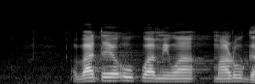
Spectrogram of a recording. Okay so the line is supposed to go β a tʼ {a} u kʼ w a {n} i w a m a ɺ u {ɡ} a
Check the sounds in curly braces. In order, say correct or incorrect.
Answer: incorrect: ɛ, incorrect: m, correct

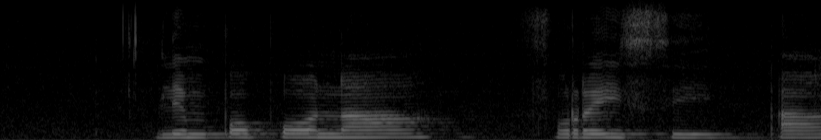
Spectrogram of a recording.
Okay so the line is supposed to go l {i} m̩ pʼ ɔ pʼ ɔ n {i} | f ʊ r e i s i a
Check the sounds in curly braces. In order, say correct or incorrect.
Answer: incorrect: ɪ, incorrect: a

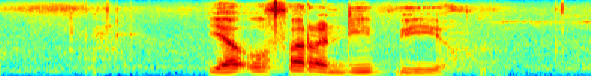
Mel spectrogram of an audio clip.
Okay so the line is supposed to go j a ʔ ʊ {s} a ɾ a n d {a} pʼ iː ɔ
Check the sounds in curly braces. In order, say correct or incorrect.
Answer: incorrect: f, incorrect: i

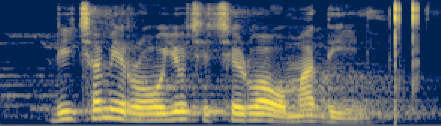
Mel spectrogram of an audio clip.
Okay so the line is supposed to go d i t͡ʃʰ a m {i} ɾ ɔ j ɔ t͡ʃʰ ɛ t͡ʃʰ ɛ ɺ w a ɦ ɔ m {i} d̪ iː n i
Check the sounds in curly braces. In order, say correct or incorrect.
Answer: correct, incorrect: a

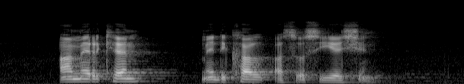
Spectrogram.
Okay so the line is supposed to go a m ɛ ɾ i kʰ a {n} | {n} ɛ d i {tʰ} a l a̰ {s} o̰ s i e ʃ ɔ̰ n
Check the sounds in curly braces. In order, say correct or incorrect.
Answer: correct, incorrect: m, incorrect: kʰ, correct

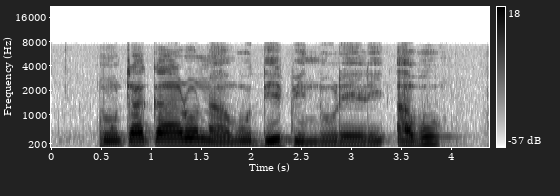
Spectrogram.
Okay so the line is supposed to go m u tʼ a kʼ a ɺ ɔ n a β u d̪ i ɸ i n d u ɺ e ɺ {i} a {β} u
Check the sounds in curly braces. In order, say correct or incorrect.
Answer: correct, correct

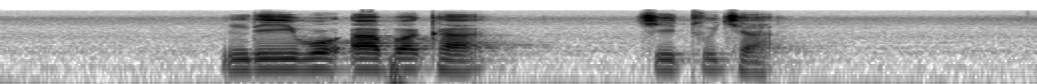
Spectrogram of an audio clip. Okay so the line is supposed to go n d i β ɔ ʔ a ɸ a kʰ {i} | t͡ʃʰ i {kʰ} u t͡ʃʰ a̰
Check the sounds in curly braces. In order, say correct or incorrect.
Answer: incorrect: a, incorrect: tʰ

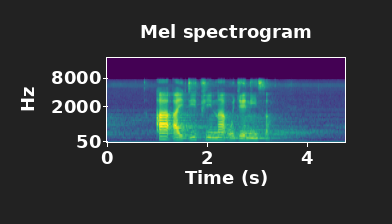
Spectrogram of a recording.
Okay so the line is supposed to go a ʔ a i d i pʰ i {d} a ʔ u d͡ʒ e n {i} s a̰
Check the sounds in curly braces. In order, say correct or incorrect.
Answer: incorrect: n, incorrect: iː

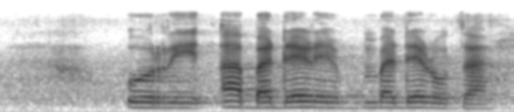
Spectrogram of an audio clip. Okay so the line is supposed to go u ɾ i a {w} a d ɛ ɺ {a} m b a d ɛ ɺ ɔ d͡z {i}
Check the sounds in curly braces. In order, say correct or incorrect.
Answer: incorrect: b, incorrect: ɛ, incorrect: a

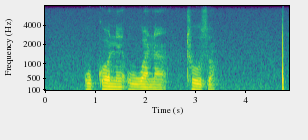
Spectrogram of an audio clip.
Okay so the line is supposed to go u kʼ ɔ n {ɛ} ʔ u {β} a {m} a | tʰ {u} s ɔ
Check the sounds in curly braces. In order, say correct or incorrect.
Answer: correct, incorrect: w, incorrect: n, incorrect: uː

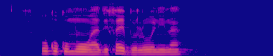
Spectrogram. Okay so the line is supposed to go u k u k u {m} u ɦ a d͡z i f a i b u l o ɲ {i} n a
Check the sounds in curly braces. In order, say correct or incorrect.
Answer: correct, correct

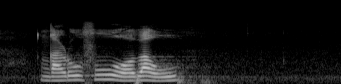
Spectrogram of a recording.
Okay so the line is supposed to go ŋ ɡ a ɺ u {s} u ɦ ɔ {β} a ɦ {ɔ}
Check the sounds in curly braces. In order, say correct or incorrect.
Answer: incorrect: f, correct, incorrect: u

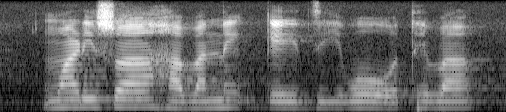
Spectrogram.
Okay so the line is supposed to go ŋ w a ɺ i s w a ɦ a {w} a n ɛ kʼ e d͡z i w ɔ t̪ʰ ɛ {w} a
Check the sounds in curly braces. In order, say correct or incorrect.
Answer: incorrect: β, incorrect: β

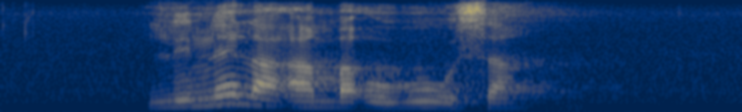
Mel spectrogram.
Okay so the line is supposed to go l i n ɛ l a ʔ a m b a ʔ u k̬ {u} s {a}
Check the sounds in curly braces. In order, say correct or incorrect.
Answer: incorrect: uː, correct

